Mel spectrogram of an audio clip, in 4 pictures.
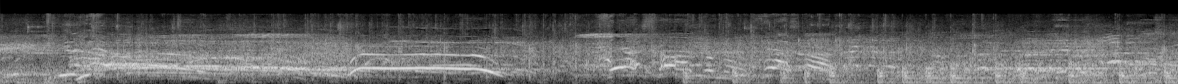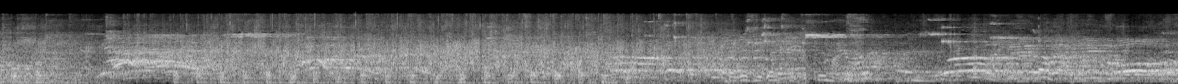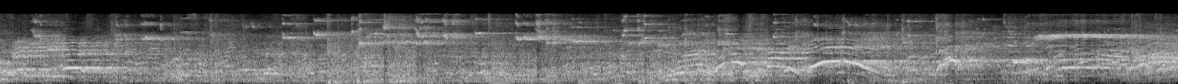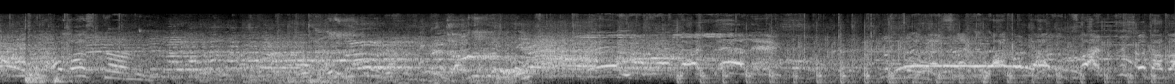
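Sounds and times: ball bouncing on floor: 6.8s - 12.5s, 13.5s - 18.2s.

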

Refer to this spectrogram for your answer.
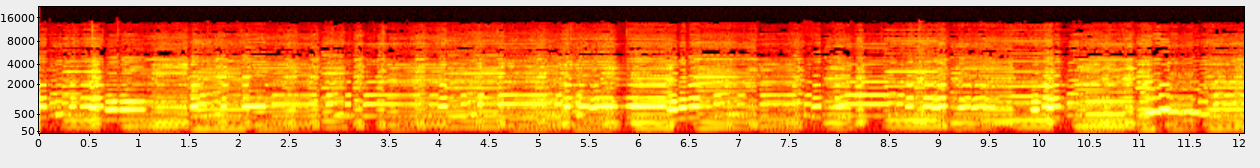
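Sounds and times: accordion folk dance tune: 0.0s - 12.0s.

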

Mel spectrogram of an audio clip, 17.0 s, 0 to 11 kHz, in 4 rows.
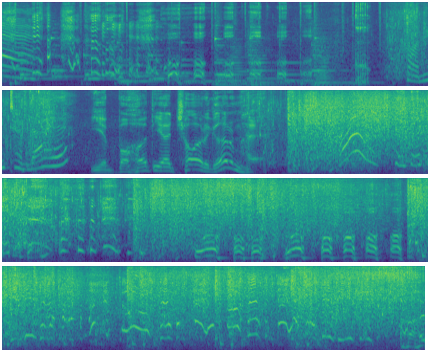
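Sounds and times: voices laughing: 0.0s - 3.1s, 8.2s - 9.8s, 10.4s - 17.0s
splashing in shallow water: 3.5s - 5.0s, 6.7s - 17.0s.

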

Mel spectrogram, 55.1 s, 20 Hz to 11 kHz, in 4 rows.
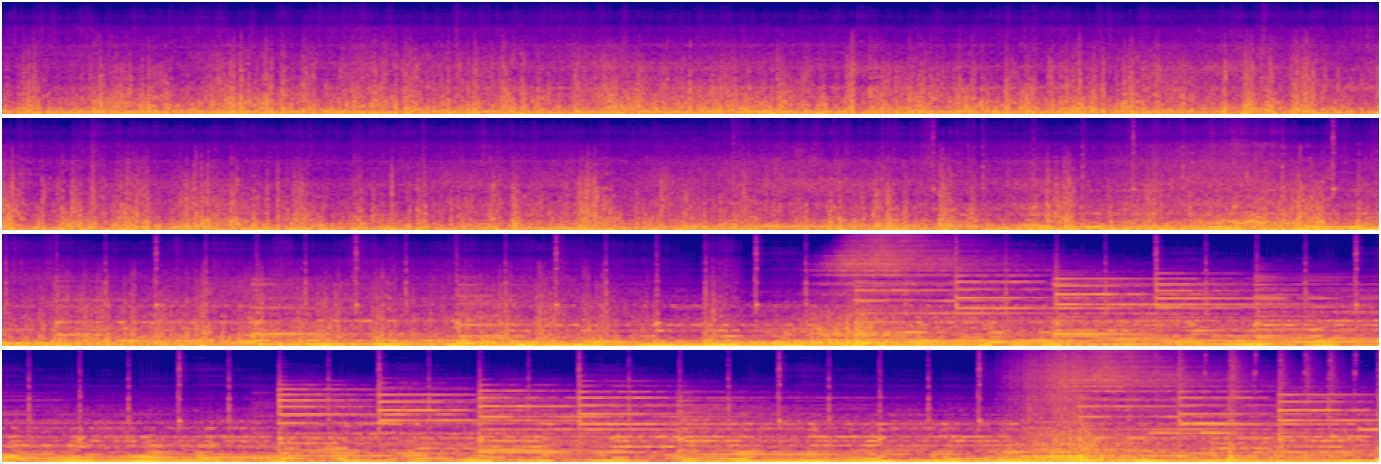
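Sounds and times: wind buffeting microphone: 0.0s - 55.0s
music with steady notes: 22.6s - 55.0s.

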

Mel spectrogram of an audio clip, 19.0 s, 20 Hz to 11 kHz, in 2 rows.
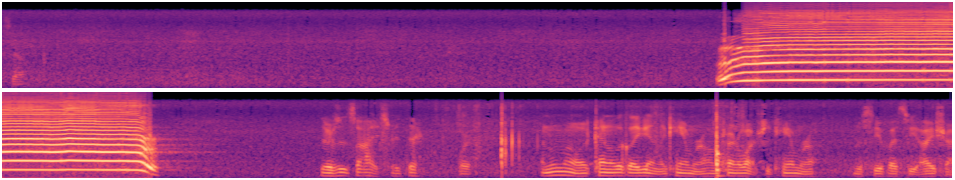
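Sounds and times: loud horn-like call: 7.2s - 11.6s.

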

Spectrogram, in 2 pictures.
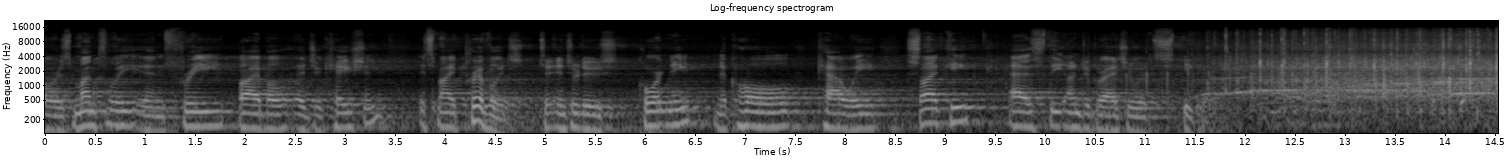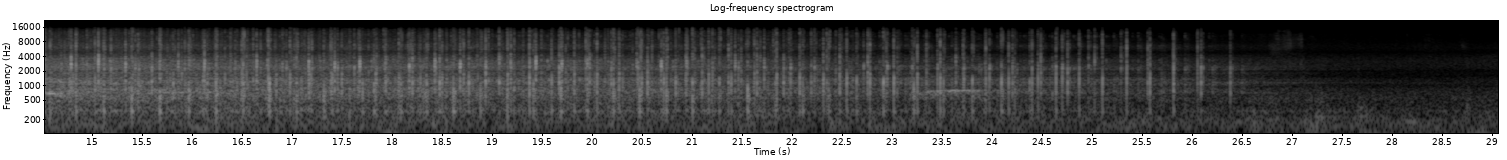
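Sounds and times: crowd applauding: 11.2s - 26.7s.

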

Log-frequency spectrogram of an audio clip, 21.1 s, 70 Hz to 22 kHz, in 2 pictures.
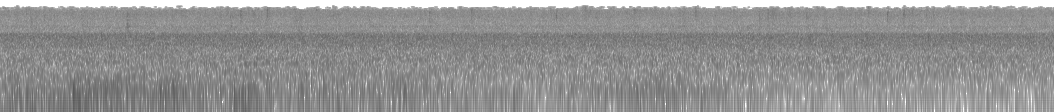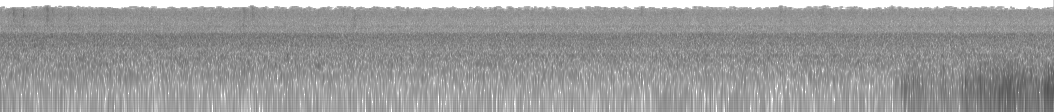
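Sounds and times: faint hiss: 0.0s - 21.0s.

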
